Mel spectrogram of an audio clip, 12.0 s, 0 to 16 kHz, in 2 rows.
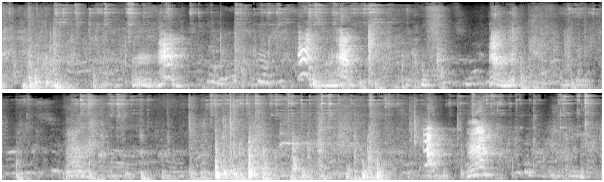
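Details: Sandy, a 10-week-old puppy, romping with seven-month-old Rozzie; scattered short yips and whimpers with grumbling growls, and voices talking over much of it.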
